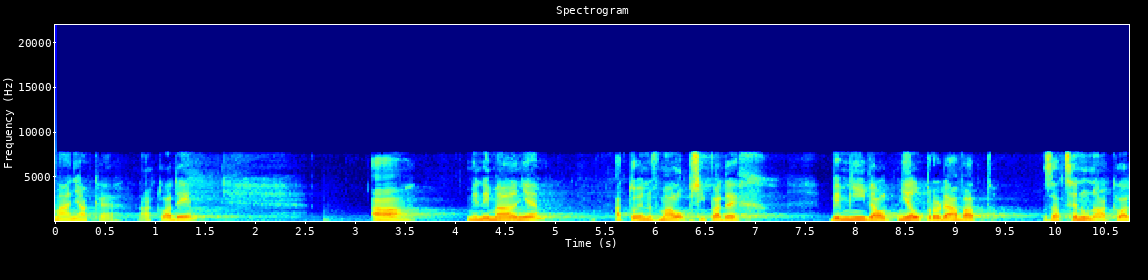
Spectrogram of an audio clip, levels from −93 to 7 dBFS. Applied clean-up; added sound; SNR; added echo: none; none; none; none.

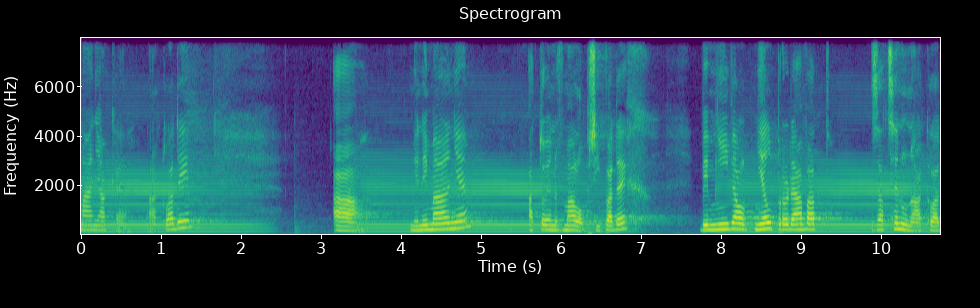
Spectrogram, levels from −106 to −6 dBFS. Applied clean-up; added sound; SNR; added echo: none; Wind instrument, woodwind instrument; 12 dB; none.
